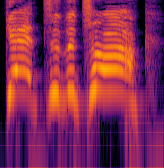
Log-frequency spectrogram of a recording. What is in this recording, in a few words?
arrive truck, teen girl, survivor voice; source engine; left 4 dead 2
